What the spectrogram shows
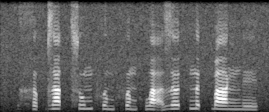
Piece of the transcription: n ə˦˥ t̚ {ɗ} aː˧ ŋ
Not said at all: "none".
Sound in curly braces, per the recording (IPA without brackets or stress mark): ɓ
